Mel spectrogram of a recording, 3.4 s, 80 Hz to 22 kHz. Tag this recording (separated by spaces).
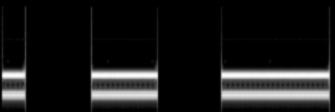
keypad button tones 3 dial key telephone dtmf three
